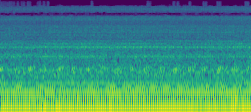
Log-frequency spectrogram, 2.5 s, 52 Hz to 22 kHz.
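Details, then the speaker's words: 2006 Acura TSX at idle on a cold day, steady engine note with faint constant power steering whine persisting after replacing inlet/outlet hose O-rings; air in the system, to be bled by turning wheel lock to lock. "But anyway, let's fire it up and see what's good. Alright, so we still got the whining noise."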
